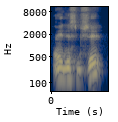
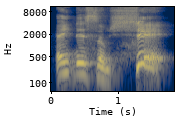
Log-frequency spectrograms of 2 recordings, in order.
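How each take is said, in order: First: Said in the usual way. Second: Slow, louder, stretched disbelief; drawn out disbelief. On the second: Retold or imitated. Father hearing about the pregnancy, slow and loud disbelief. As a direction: stretch every word, louder.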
